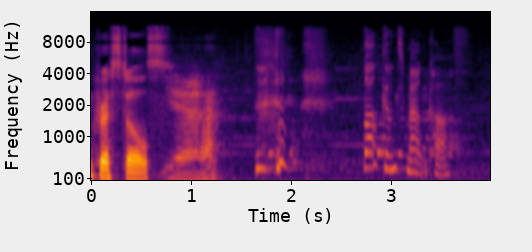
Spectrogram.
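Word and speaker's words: Qaf: Welcome to Mount Cough. It's got a Q, but it's pronounced cough.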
